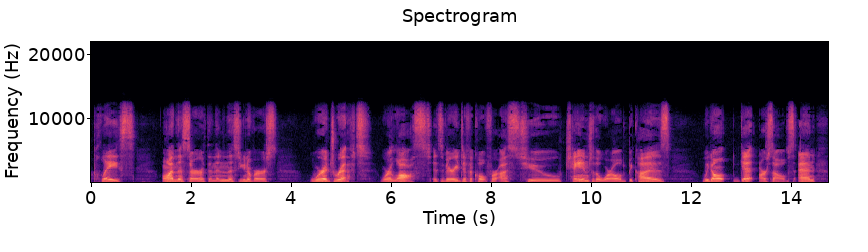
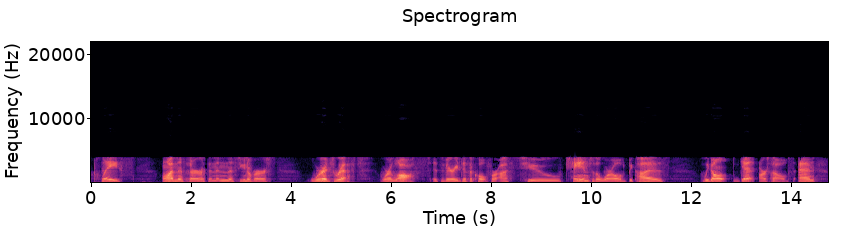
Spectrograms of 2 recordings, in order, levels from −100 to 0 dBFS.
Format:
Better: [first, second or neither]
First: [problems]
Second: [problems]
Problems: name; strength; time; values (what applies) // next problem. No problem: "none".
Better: first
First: garbled, watery; slightly; nothing above 10.5 kHz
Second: garbled, watery; badly; nothing above 4 kHz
